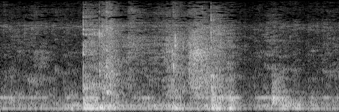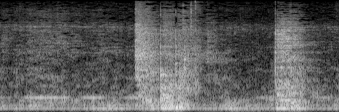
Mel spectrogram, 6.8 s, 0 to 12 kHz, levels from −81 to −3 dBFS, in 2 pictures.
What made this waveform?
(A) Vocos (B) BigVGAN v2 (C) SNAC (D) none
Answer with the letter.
D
